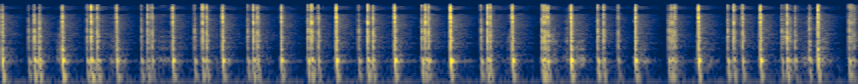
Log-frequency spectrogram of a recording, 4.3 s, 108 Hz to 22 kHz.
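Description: Fingertips and nails tap rapidly on the flat round bottom of a small, hollow white plastic McDonald's Boo Bucket Halloween candy bucket held up in the air. The result is about 31 quick, uneven hollow taps with a clicky edge and a short tone near 470 Hz that dies away almost instantly.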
